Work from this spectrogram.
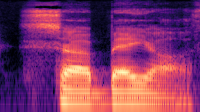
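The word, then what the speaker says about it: C'baoth: a convention and Timothy zon said it was pronounced that way Sao right s it was like Sao and so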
